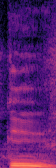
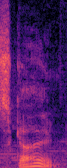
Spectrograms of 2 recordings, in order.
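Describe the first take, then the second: First: The vowel is an 'oo' sound. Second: The vowel is an 'oh' sound. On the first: The speaker calls it right. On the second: The speaker calls it wrong.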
